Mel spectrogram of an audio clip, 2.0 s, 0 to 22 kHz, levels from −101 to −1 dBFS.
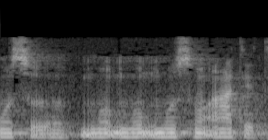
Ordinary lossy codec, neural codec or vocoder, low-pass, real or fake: MP3, 32 kbps; none; 7.2 kHz; real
